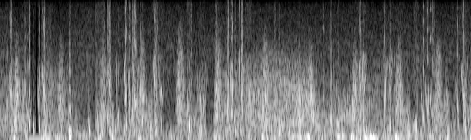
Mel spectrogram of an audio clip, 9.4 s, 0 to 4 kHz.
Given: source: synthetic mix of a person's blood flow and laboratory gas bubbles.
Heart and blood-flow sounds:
Doppler ultrasound of blood flow; subclavian vein
0.00-0.03 s: bubbles
0.12-0.28 s: bubbles
0.43-0.97 s: bubbles
1.19-1.27 s: bubbles
1.32-1.48 s: bubbles
1.73-1.85 s: bubbles
1.91-2.41 s: bubbles
2.48-2.91 s: bubbles
2.98-3.28 s: bubbles
3.73-3.87 s: bubbles
3.93-4.15 s: bubbles
4.29-5.06 s: bubbles
5.47-5.53 s: bubbles
5.56-5.62 s: bubbles
5.89-6.14 s: bubbles
6.28-6.36 s: bubbles
6.45-6.80 s: bubbles
7.07-7.37 s: bubbles
7.64-8.09 s: bubbles
8.27-8.38 s: bubbles
8.40-8.73 s: bubbles
9.10-9.44 s: bubbles
From the record:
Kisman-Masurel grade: 242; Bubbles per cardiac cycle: several, 3 to 8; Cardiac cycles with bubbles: 100%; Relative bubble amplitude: moderate (0.250 to 0.450); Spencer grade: 3 (all of the cardiac periods contain showers or single bubble signals, but not dominating or overriding the cardiac motion signals); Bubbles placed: anywhere in the cardiac cycle

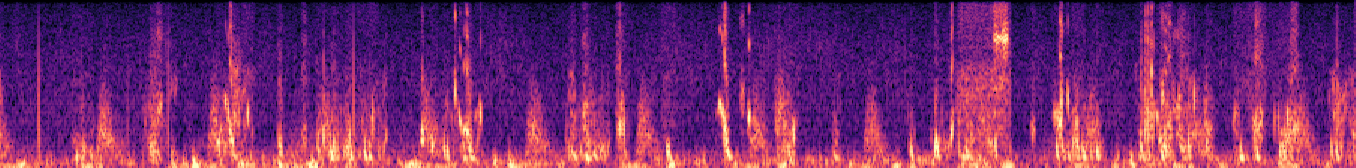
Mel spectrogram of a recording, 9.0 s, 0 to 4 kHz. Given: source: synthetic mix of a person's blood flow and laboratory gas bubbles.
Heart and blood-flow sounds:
Doppler ultrasound of blood flow; subclavian vein
0.00-0.03 s: bubbles
0.48-0.65 s: bubbles
0.96-1.20 s: bubbles
1.44-1.71 s: bubbles
1.85-1.92 s: bubbles
2.02-2.06 s: bubbles
2.12-2.60 s: bubbles
2.79-3.25 s: bubbles
3.77-4.08 s: bubbles
4.11-4.21 s: bubbles
4.42-4.53 s: bubbles
4.78-5.04 s: bubbles
5.17-5.35 s: bubbles
5.55-5.62 s: bubbles
6.06-6.13 s: bubbles
6.21-6.75 s: bubbles
6.88-6.92 s: bubbles
7.01-7.37 s: bubbles
7.58-8.12 s: bubbles
8.22-8.68 s: bubbles
8.86-9.05 s: bubbles
From the record:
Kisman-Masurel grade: 242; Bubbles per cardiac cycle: several, 3 to 8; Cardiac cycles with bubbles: 100%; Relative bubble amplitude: moderate (0.250 to 0.450); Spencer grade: 3 (all of the cardiac periods contain showers or single bubble signals, but not dominating or overriding the cardiac motion signals); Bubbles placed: anywhere in the cardiac cycle

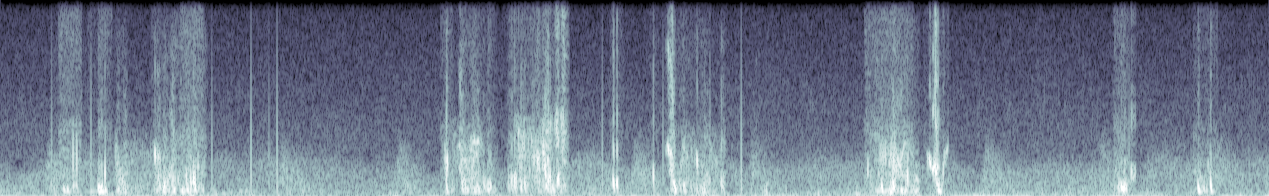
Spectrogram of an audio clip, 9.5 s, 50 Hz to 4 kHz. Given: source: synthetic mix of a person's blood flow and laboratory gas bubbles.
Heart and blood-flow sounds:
Doppler ultrasound of blood flow; subclavian vein
0.43-0.61 s: bubbles
0.66-0.97 s: bubbles
1.13-1.56 s: bubbles
3.30-3.74 s: bubbles
3.80-4.28 s: bubbles
4.57-4.67 s: bubbles
4.87-4.94 s: bubbles
4.99-5.46 s: bubbles
6.48-7.12 s: bubbles
8.35-8.54 s: bubbles
8.95-9.13 s: bubbles
From the record:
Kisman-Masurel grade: 233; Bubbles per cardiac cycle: several, 3 to 8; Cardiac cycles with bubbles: 50 to 99%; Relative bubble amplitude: loud (0.450 to 0.775); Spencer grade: 3 (all of the cardiac periods contain showers or single bubble signals, but not dominating or overriding the cardiac motion signals); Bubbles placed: anywhere in the cardiac cycle

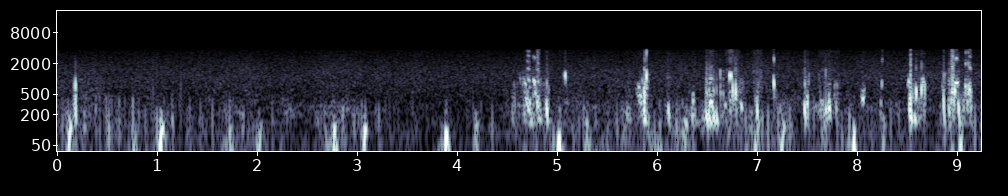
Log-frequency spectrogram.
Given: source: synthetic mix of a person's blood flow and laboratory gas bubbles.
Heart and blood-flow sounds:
Doppler ultrasound of blood flow; subclavian vein
4.54-4.95 s: bubbles
5.05-5.12 s: bubbles
5.67-5.95 s: bubbles
6.08-6.17 s: bubbles
6.29-6.88 s: bubbles
6.96-7.05 s: bubbles
7.14-7.21 s: bubbles
7.45-7.55 s: bubbles
7.61-7.83 s: bubbles
8.04-8.10 s: bubbles
8.24-8.26 s: bubbles
8.49-8.72 s: bubbles
8.84-9.17 s: bubbles
From the record:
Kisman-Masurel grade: 232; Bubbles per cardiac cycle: several, 3 to 8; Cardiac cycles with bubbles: 50 to 99%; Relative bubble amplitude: moderate (0.250 to 0.450); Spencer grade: 3 (all of the cardiac periods contain showers or single bubble signals, but not dominating or overriding the cardiac motion signals); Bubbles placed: anywhere in the cardiac cycle

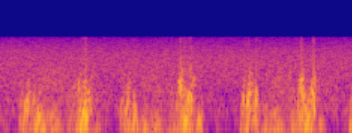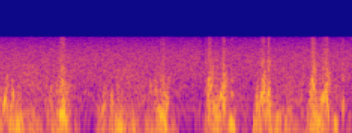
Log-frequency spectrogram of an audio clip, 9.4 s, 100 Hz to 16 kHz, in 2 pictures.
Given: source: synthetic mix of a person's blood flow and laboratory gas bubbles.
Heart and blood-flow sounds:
Doppler ultrasound of blood flow; precordium
9.25-9.30 s: bubbles
From the record:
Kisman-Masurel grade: 112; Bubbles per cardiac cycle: 1 to 2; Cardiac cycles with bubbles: 1 to 10%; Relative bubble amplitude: moderate (0.250 to 0.450); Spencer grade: 1 (occasional bubble signal discernible with the cardiac motion signal, with majority of cardiac periods free of bubbles); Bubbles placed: anywhere in the cardiac cycle

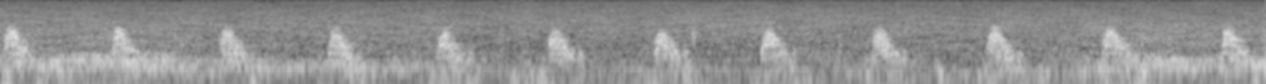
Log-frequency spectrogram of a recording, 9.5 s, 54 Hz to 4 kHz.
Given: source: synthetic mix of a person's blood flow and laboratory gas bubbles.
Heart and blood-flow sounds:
Doppler ultrasound of blood flow; subclavian vein
no bubbles
From the record:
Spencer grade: 0 (complete lack of bubble signals)

